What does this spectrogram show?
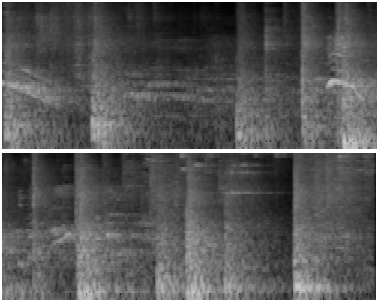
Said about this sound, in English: you can already hear the smashing. So right now they're smashing up against doors. And there's them shattering the glass.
